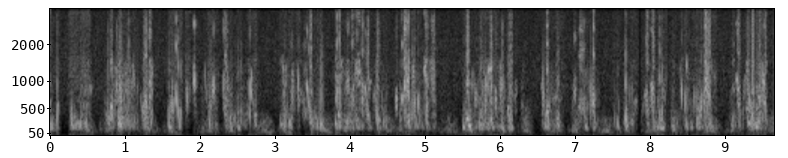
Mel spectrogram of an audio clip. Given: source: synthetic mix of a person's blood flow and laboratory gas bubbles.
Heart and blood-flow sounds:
Doppler ultrasound of blood flow; precordium
0.00-0.15 s: bubbles
0.24-0.57 s: bubbles
0.74-1.39 s: bubbles
1.56-1.98 s: bubbles
2.04-2.25 s: bubbles
2.29-2.79 s: bubbles
3.05-3.67 s: bubbles
3.77-4.52 s: bubbles
4.60-5.16 s: bubbles
5.48-6.24 s: bubbles
6.54-6.87 s: bubbles
6.99-7.32 s: bubbles
7.50-7.85 s: bubbles
7.90-8.22 s: bubbles
8.29-8.92 s: bubbles
9.10-9.59 s: bubbles
From the record:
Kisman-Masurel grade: 343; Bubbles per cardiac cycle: rolling drumbeat, 9 or more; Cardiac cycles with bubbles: 100%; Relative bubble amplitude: loud (0.450 to 0.775); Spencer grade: 3 (all of the cardiac periods contain showers or single bubble signals, but not dominating or overriding the cardiac motion signals); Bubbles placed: anywhere in the cardiac cycle

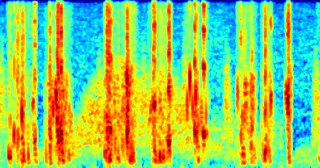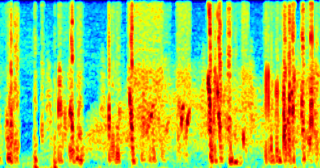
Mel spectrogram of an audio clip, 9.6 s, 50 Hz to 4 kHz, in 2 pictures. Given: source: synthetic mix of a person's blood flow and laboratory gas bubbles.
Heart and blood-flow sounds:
Doppler ultrasound of blood flow; subclavian vein
0.10-0.58 s: bubbles
0.66-1.10 s: bubbles
1.54-2.08 s: bubbles
2.23-2.62 s: bubbles
2.78-3.15 s: bubbles
3.54-3.87 s: bubbles
3.91-4.09 s: bubbles
4.27-4.38 s: bubbles
4.75-5.11 s: bubbles
5.42-5.47 s: bubbles
5.65-6.07 s: bubbles
6.40-6.62 s: bubbles
6.71-7.37 s: bubbles
7.45-7.67 s: bubbles
7.88-8.54 s: bubbles
8.75-9.24 s: bubbles
9.31-9.61 s: bubbles
From the record:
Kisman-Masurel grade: 243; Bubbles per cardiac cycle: several, 3 to 8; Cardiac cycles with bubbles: 100%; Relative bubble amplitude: loud (0.450 to 0.775); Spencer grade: 3 (all of the cardiac periods contain showers or single bubble signals, but not dominating or overriding the cardiac motion signals); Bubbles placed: anywhere in the cardiac cycle

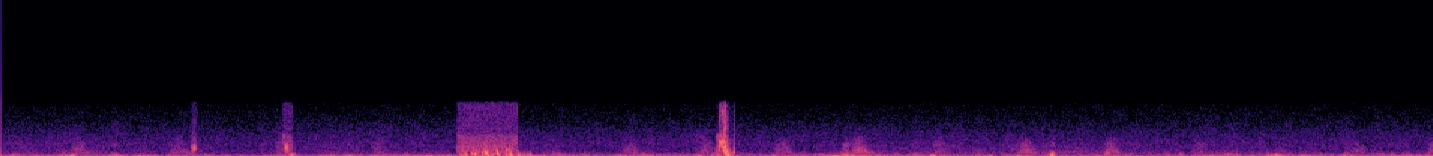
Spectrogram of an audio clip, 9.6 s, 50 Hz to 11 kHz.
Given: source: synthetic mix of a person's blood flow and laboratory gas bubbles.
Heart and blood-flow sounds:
Doppler ultrasound of blood flow; subclavian vein
1.26-1.31 s: bubbles
1.87-1.95 s: bubbles
3.04-3.45 s: bubbles
4.76-4.90 s: bubbles
From the record:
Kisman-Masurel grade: 123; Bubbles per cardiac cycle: 1 to 2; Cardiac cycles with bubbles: 10 to 50%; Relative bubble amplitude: loud (0.450 to 0.775); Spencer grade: 2 (many but less than half of the cardiac periods contain bubble signals, singularly or in groups); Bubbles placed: anywhere in the cardiac cycle

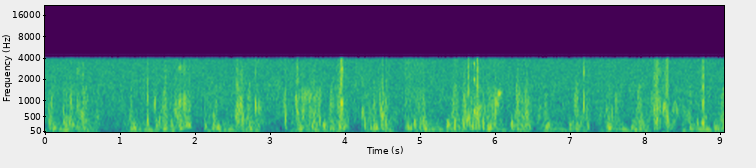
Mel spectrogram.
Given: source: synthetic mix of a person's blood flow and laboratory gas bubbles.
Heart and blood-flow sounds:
Doppler ultrasound of blood flow; precordium
0.05-0.12 s: bubbles
0.22-0.54 s: bubbles
1.34-1.97 s: bubbles
2.12-2.19 s: bubbles
2.22-2.29 s: bubbles
2.53-2.68 s: bubbles
2.79-2.91 s: bubbles
3.17-3.26 s: bubbles
3.33-3.70 s: bubbles
3.88-4.05 s: bubbles
4.21-4.63 s: bubbles
4.79-5.12 s: bubbles
5.44-6.12 s: bubbles
6.27-6.52 s: bubbles
7.16-7.29 s: bubbles
7.48-7.66 s: bubbles
8.08-8.46 s: bubbles
8.67-8.85 s: bubbles
From the record:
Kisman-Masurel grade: 243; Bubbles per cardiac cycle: several, 3 to 8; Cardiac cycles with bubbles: 100%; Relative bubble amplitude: loud (0.450 to 0.775); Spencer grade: 3 (all of the cardiac periods contain showers or single bubble signals, but not dominating or overriding the cardiac motion signals); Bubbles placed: only in the low amplitude regions of the cardiac cycle

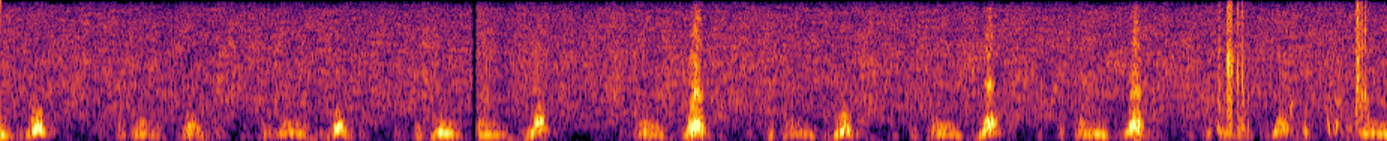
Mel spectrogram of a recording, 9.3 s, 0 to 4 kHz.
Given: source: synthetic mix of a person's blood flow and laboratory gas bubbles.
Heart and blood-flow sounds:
Doppler ultrasound of blood flow; precordium
8.11-8.34 s: bubbles
8.59-8.62 s: bubbles
8.67-8.73 s: bubbles
8.79-9.16 s: bubbles
From the record:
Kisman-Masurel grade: 211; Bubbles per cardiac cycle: several, 3 to 8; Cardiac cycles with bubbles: 1 to 10%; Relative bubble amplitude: barely perceptible (0.100 to 0.250); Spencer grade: 1 (occasional bubble signal discernible with the cardiac motion signal, with majority of cardiac periods free of bubbles); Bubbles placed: anywhere in the cardiac cycle

